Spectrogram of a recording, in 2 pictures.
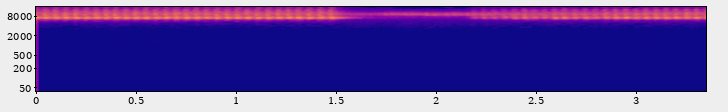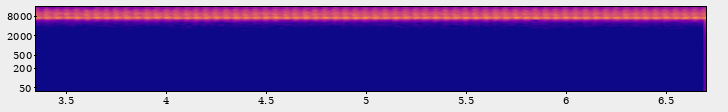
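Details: Continuous shrill grasshopper sound free of music, a high, evenly pulsing trill at about four beats a second. It briefly drops out early on, then gradually returns to a steady level.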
